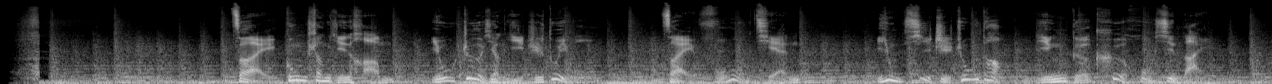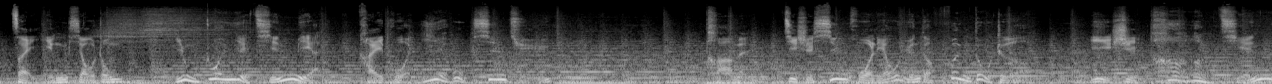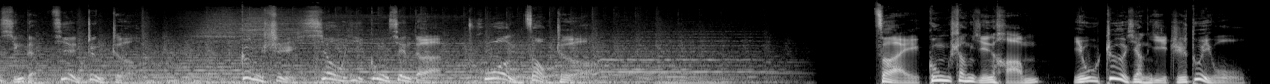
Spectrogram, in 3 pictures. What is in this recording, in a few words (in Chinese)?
男 专题 工商银行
